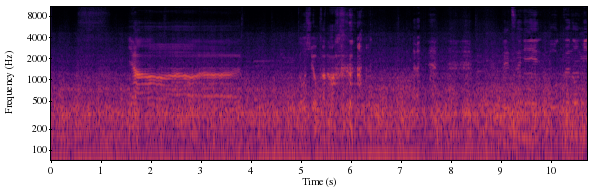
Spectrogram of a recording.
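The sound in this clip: Steady, loud road and engine drone from a car travelling on a highway, continuing without a break for the whole clip over a low rumble.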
